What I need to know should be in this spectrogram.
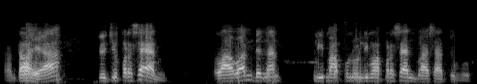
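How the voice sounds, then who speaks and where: A man's voice: a little high, fairly quick, vocal fry, slightly rough, dry recording. A man as the guest expert on a talk show, lecturing on communication and acting out example phrases in different tones. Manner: lecturing, acts out example phrases with changing intonation. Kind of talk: explanatory talk show chat. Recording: dull lo-fi recording.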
